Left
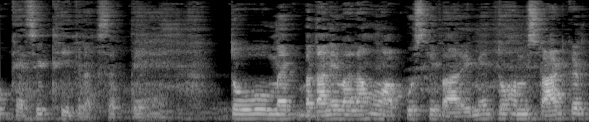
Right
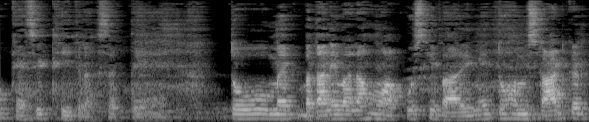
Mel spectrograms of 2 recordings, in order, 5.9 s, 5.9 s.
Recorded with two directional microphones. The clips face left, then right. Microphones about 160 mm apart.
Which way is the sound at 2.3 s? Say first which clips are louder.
Left 2 dB; 5° left (ahead or behind).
